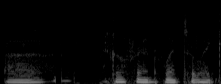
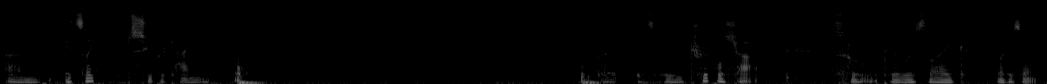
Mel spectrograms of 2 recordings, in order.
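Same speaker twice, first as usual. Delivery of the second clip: whispering; 9 dB quieter than usual. Real, not acted. ASMR whisper video.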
